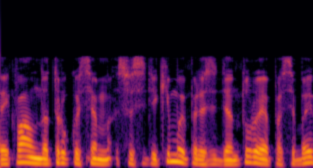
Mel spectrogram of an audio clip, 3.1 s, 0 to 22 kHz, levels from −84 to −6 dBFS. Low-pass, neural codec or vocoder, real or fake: 5.4 kHz; none; real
